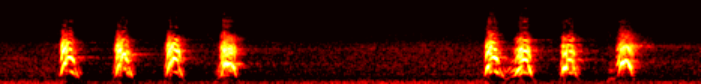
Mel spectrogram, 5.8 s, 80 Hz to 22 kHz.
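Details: Munchkin, a female dog at a dog run on 9 May 2013, hunting squirrels instead of playing with other dogs: two quick bursts of four sharp, high barks each, separated by a pause, over a faint steady low hum.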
